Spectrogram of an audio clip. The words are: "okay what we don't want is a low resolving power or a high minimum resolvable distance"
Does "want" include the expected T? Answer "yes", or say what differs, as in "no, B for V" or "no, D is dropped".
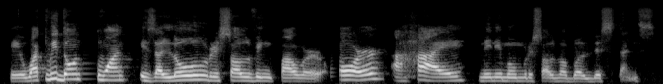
yes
